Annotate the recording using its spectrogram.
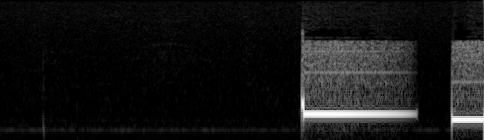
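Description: Near silence with a faint hum, then, about a second and a half in, a steady high tone starts: the first note of an airliner cabin PA chime, the two-note 'ding-dong' that comes before a cabin announcement.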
